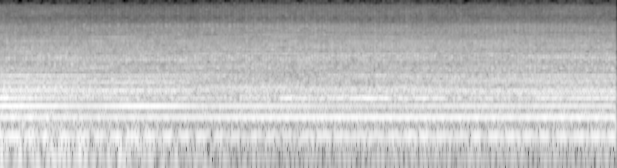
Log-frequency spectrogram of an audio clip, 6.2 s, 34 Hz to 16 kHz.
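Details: Cummins ISX15 diesel with upgraded oil pump idling evenly with a steady mid-pitched buzz over the rumble; source of buzz not confirmed.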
